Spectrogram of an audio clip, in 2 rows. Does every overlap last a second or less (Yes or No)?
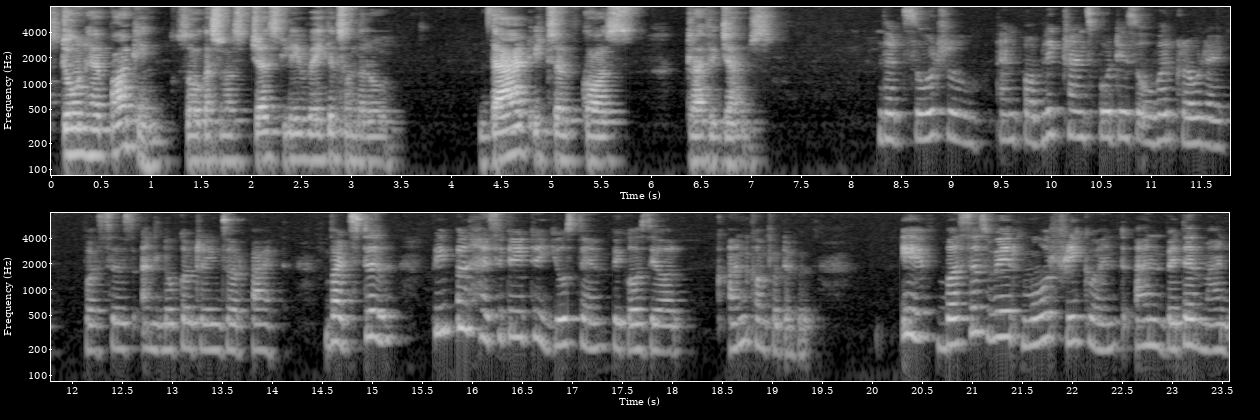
Yes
